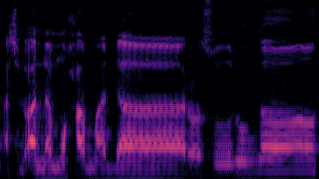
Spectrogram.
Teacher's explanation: Dina huruf dal ieu diidghamkeun kana ro. · Dar, jantan dibacana langsung diidghamkeun kana ro. Dar, enggak boleh dibaca panjang. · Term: idgham bila guna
